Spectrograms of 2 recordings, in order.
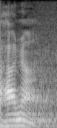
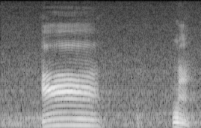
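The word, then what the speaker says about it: أنا: Ini ada 3 cara baca. Kadang-kadang dibaca hana, kadang-kadang dibaca ana. 3-tiganya ini maknanya sama. Nah ini, oke, itu maksudnya fihi salasu lughatin. Jadi cara baca ana kadang hana, kadang ana.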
